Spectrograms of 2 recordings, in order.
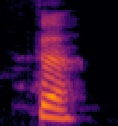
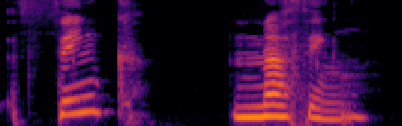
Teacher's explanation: Кәдімгі сақауланған кезде с деп айтатын болсақ, дәл солай тілімізді алдыға шығарып с дегенді айтамыз. С, бірақ тілді алдыға шығарып тіске тигіземіз.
